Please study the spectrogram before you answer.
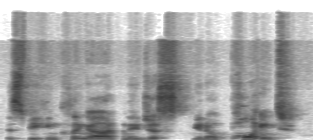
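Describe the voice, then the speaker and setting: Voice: medium pitch, a crowd in the background. Patient casual language teacher. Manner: patient, repeats phrases slowly for practice.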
